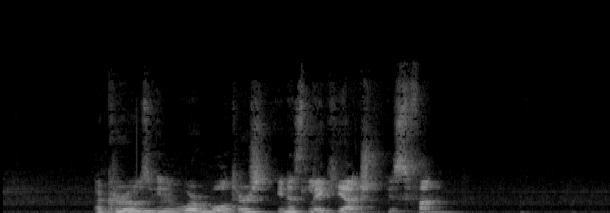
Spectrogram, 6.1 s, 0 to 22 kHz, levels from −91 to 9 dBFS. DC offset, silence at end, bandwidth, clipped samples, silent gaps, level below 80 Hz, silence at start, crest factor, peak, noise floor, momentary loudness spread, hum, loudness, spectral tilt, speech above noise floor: under 0.1%; 1.6 s; 15.5 kHz; under 0.1%; none; -72 dBFS; 0.95 s; 22 dB; -16 dBFS; -74 dBFS; 8 LU; none; -34 LUFS; -5 dB/octave; 40 dB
